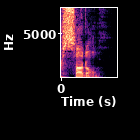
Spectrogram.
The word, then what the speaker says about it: subtle: But other differences are more subtle. That's spelled S-U-B-T-L-E. But we do not pronounce the letter B in the word.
